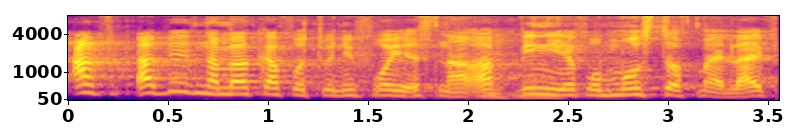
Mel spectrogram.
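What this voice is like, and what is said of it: Cameroonian-accented English. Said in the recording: “they hear my accent”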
